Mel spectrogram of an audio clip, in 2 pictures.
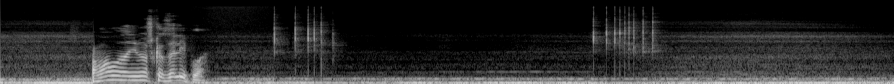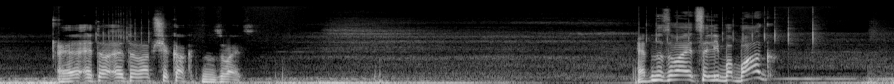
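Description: A young man speaks quietly and hesitantly into a close microphone.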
